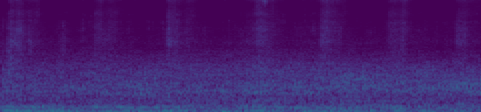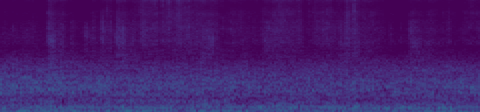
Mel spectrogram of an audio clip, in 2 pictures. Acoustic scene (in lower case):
park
